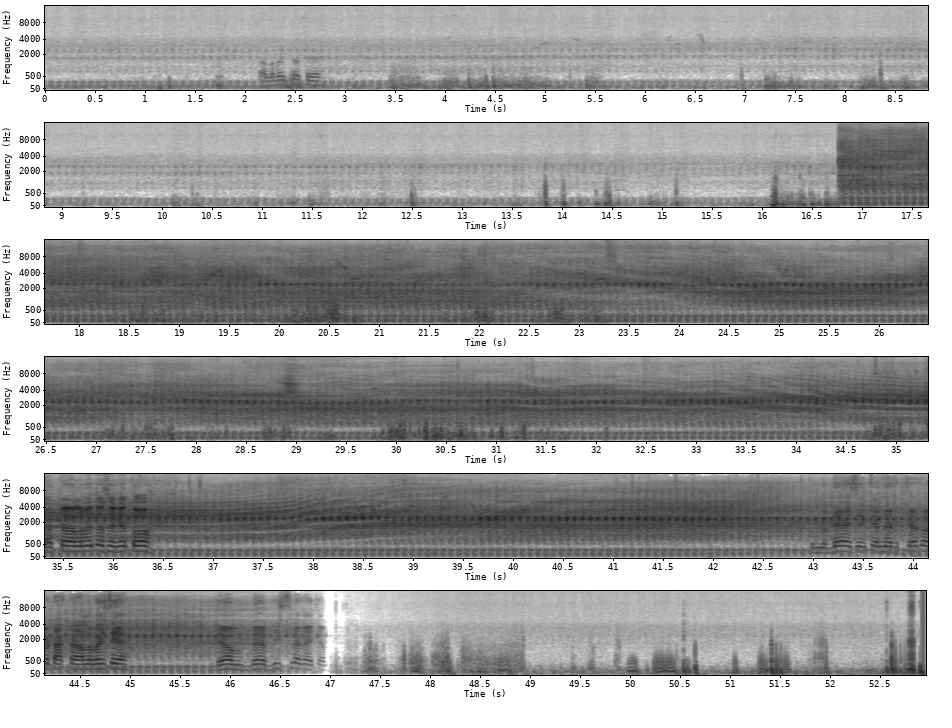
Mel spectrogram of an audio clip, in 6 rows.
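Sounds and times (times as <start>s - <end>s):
tiller engine running: 0.0s - 52.9s.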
